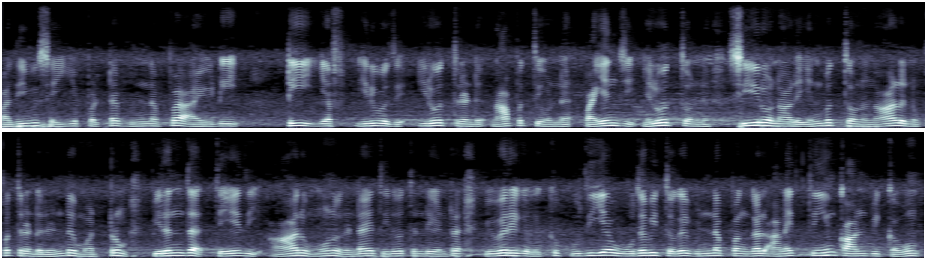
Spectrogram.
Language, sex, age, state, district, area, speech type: Tamil, male, 18-30, Tamil Nadu, Tiruvarur, rural, read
